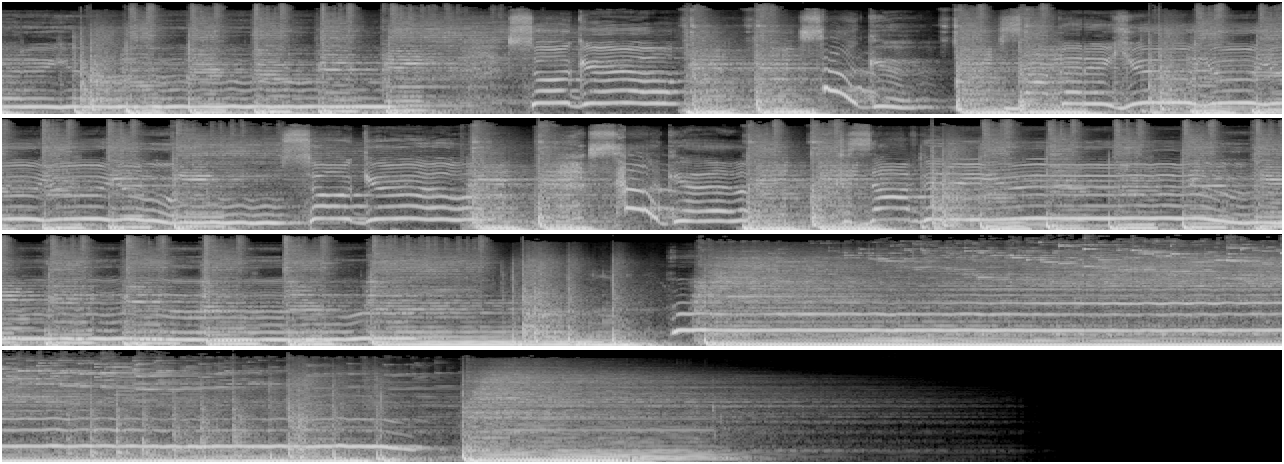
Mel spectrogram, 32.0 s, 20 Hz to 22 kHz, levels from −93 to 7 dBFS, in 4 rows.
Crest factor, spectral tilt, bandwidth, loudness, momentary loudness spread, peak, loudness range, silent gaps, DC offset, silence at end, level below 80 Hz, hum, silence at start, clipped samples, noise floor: 10 dB; -5 dB/octave; over 20 kHz; -11 LUFS; 5 LU; 0 dBFS; 3 LU; none; under 0.1%; 3.3 s; -16 dBFS; none; 0 s; under 0.1%; -79 dBFS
